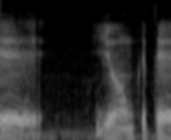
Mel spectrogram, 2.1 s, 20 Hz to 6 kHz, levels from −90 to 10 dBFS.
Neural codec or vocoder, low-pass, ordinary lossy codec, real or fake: vocoder, 44.1 kHz, 128 mel bands, Pupu-Vocoder; 5.4 kHz; AAC, 24 kbps; fake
